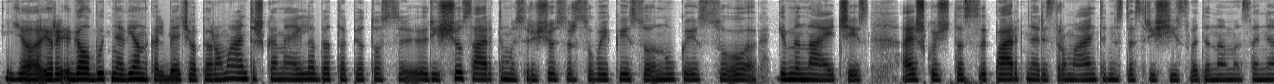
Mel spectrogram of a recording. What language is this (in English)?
Lithuanian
